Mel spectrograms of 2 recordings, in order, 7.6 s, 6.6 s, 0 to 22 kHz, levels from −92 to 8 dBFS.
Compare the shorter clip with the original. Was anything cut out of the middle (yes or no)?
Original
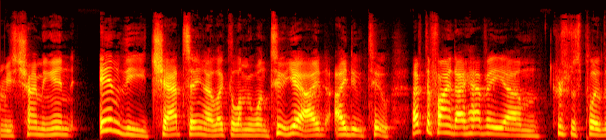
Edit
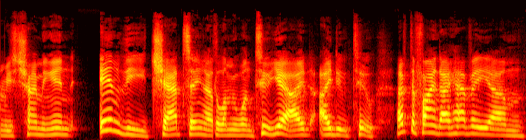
yes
